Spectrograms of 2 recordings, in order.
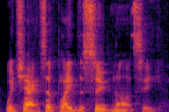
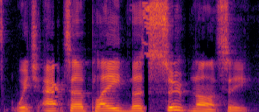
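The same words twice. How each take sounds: First: Said in the usual way. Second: Slow, spelled-out repeat. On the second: Shown as a demonstration. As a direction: let each word land for the room. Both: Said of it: "repeats the question".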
